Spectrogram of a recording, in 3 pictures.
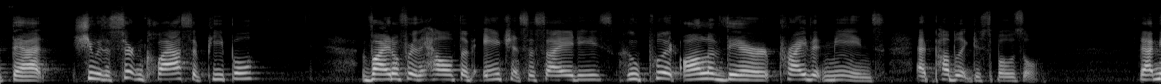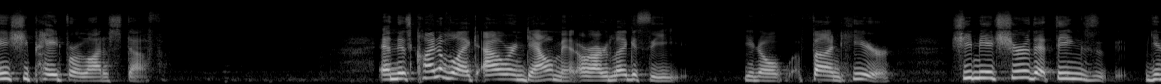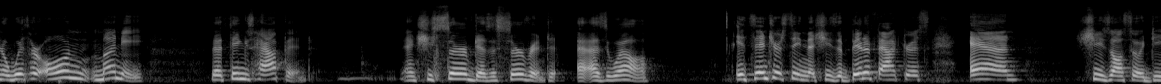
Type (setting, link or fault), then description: setting, large echoing room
